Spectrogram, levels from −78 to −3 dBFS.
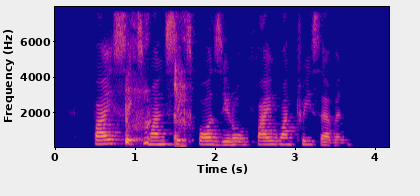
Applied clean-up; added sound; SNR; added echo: classical method spectral subtraction.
